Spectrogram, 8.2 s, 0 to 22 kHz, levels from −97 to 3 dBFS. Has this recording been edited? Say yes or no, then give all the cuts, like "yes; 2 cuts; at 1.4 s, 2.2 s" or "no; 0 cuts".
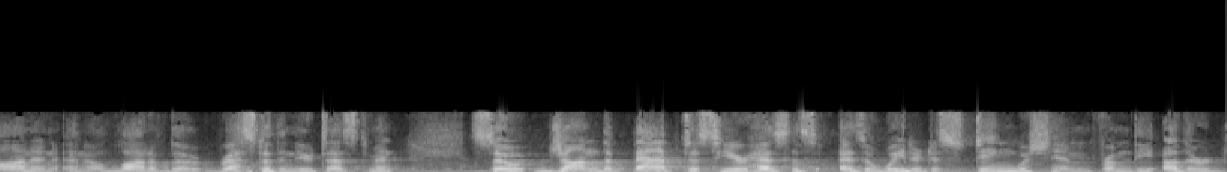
yes; 1 cut; at 5.3 s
